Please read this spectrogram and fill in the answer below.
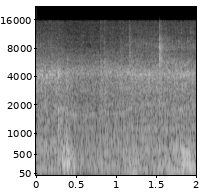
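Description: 2008 Chevrolet Impala engine running steadily with the transmission in reverse, turning the raised front wheel; the engine is said to be bad.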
